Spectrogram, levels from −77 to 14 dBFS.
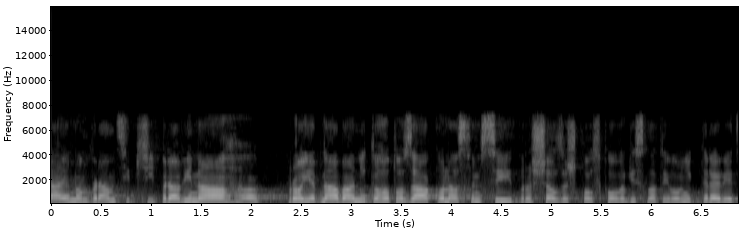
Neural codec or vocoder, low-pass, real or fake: codec, 16 kHz, 2 kbps, FunCodec, trained on LibriTTS, 25 frames a second; 7.2 kHz; fake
